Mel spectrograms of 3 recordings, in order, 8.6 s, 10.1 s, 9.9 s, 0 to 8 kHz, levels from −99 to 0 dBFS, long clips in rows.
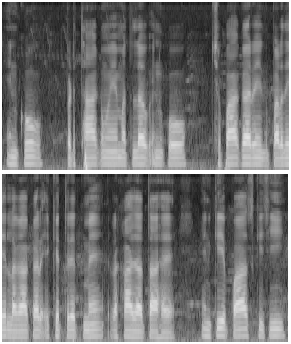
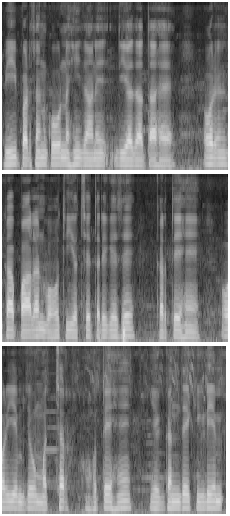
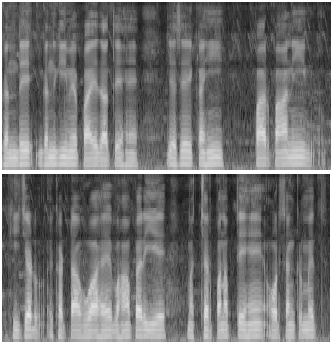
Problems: background sounds at intervals, background conversations at intervals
